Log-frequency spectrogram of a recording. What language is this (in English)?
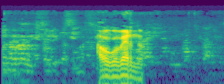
Galician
